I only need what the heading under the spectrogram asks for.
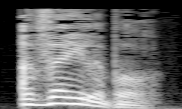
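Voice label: "available", British English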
